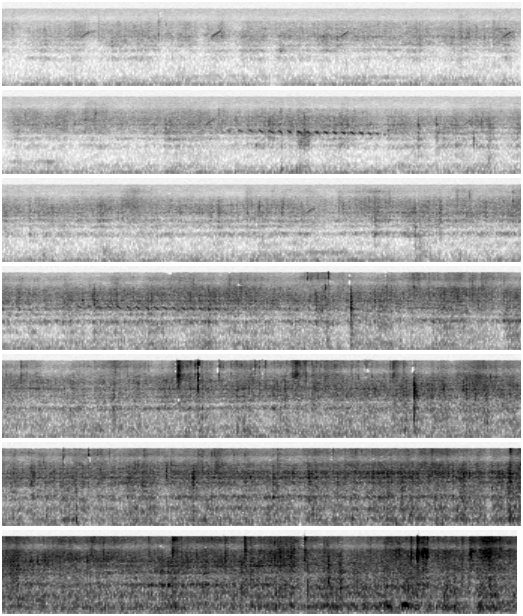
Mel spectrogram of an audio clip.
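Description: Dry grass and stalks rustling and crackling as a yoked pair of bullocks drag a wooden plough through them, growing steadily louder as the team comes closer. A short high chirp sounds twice, about a third and half way through.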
